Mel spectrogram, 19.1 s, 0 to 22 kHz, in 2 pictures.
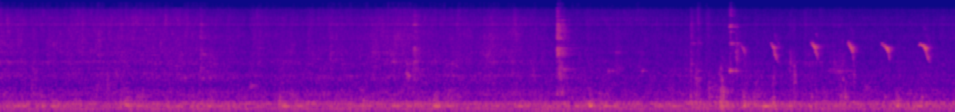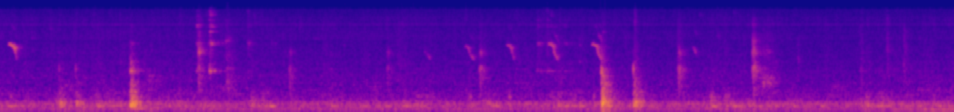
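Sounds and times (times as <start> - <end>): steady low hum: 5.9 - 18.1
chicks peeping: 6.9 - 10.5, 13.2 - 17.0.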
